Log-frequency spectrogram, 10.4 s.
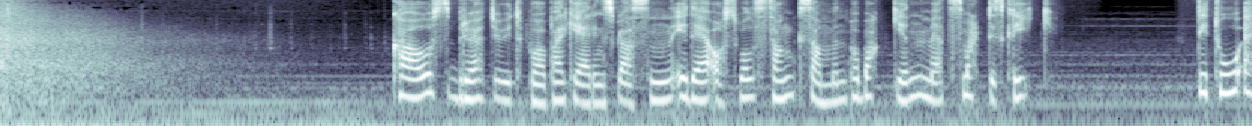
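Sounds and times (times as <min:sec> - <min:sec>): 
pistol gunshot: 0:00.0 - 0:02.0
speech: 0:03.3 - 0:08.8, 0:10.0 - 0:10.4.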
